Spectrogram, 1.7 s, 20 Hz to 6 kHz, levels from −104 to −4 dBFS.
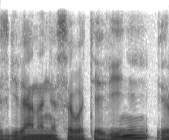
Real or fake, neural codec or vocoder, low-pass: real; none; 5.4 kHz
